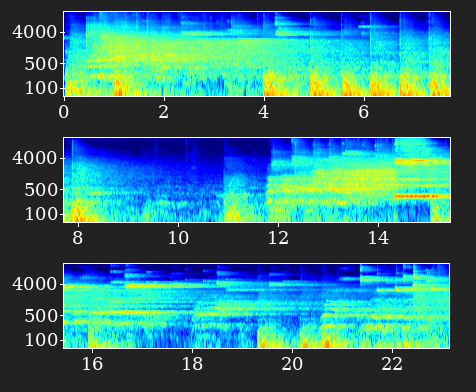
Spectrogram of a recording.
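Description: Young girls shout and call out to each other.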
